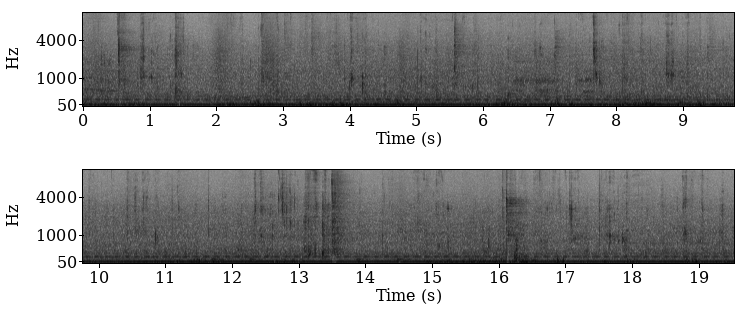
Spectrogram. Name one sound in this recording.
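Fingers pull and tear apart soft cooked fish with wet squelches.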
